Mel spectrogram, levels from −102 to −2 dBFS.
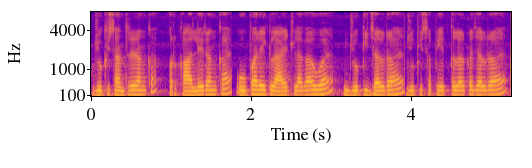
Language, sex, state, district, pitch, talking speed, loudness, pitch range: Hindi, male, Jharkhand, Jamtara, 150 Hz, 330 wpm, -22 LUFS, 145-155 Hz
